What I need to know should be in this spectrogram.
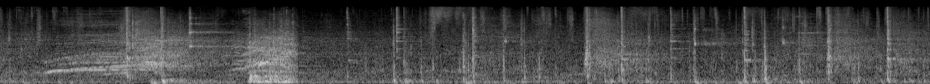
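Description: Shuttlecocks are struck sharply with rackets in a fast rally.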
